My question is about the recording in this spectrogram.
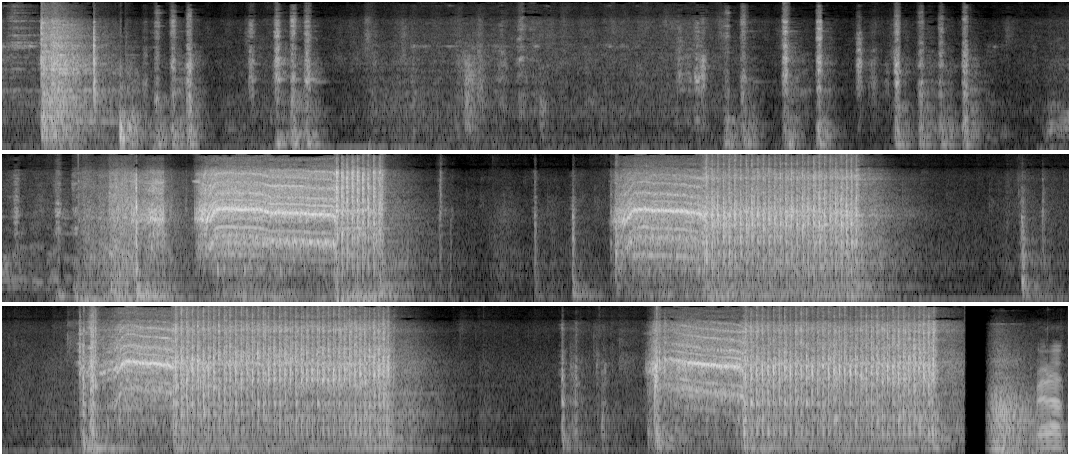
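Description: Milwaukee cordless power driver driving long structural screws through a steel bracket into timber, in four separate runs of about a second and a half each. The motor's whine dips in pitch as each run starts.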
